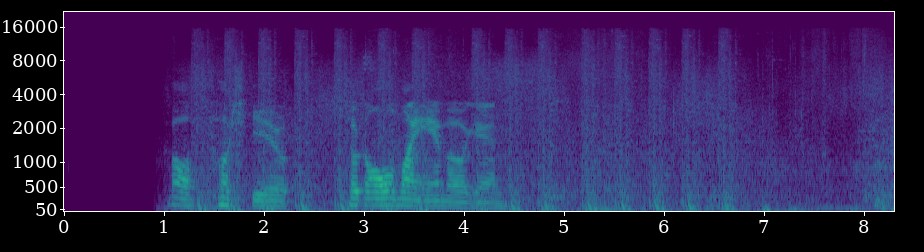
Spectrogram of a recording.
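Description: Rapid gunshots crack and pop.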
